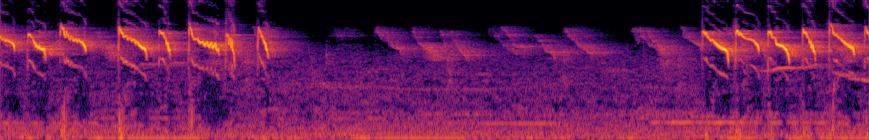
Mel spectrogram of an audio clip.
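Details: Oriental white-eye training song for caged birds to get them singing: a run of bright, high, downward-sweeping chirps, a quiet gap with soft background twitter, then the rapid chirping resumes.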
